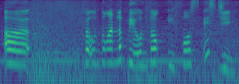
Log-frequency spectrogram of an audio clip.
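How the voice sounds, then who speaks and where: Very high-pitched Indonesian woman, dramatic game announcer. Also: measured pace. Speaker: esports match commentator. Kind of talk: excited play-by-play commentary, fighting game announcer manner. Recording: loud music under the voice. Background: music.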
